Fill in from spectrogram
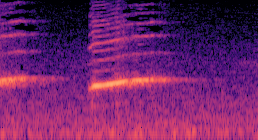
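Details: A laughingthrush, presented to schoolchildren for its beautiful singing, gives a pure whistled note followed by a longer, slowly rising whistle, clean and tonal against a quiet background.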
